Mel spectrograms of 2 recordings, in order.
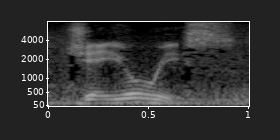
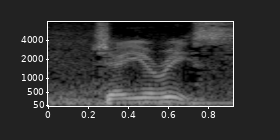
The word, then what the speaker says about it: Jeurys: So it's like there's no accent anywhere on any syllable. But I was surprised because usually J and in Spanish is an H sound, but he goes with the J sound.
